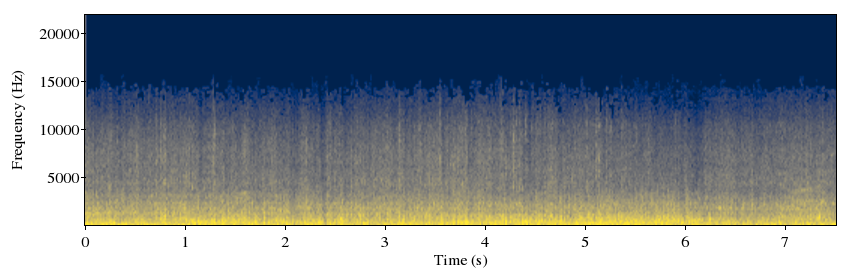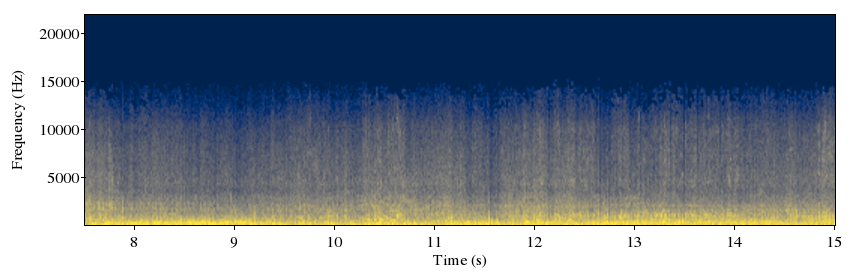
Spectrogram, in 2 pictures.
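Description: Outboard motors of small racing powerboats running at low speed as the boats move off, with wind buffeting the microphone.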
